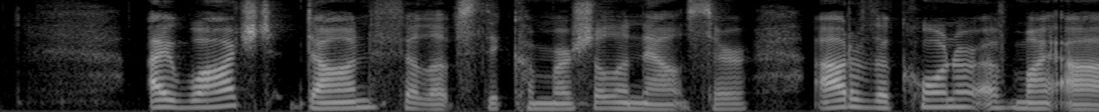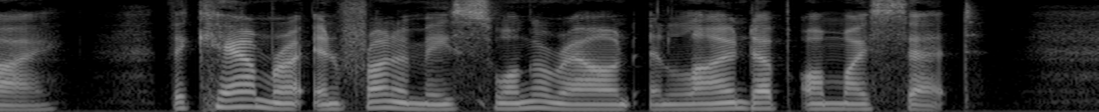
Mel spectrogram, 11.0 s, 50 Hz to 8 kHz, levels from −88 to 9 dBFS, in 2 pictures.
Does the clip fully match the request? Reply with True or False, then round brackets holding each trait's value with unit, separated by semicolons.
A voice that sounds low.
False (150 Hz)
